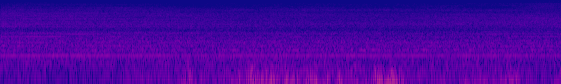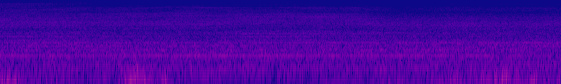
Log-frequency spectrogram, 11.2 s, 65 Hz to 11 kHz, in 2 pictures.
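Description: A Spirit Airbus A321neo jet at Boston's Logan Airport gives a broad, steady engine roar with a constant tonal whine, heard from a distance and holding level throughout with no voices.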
